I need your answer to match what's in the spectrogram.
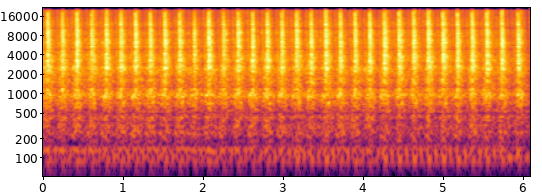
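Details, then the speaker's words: Bosch Classic 6 1200 Express washing machine hot-wired straight to the motor, top ballast removed, objects inside: heavy regular banging about three times a second over the motor; drum spider broken, drum loose. "so i think somewhere along the line there we lost the spider at the point where it was going fast and slowed down it's gone completely loose inside and i think it the spider just fell apart there"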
